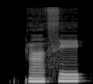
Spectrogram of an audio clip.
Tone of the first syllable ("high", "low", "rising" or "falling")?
low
